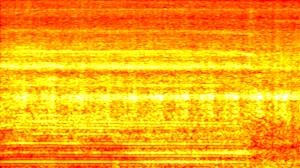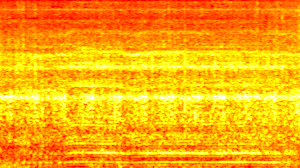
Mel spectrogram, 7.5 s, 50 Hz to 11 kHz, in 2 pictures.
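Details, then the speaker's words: 1980 Yamaha QT50 two-stroke moped on its test run after its first start in eight years and many new parts: steady buzzing hum with even pitch and a consistent beat. Runs good, nice and quiet, no issues. "yeah runs good definitely no issues so nice and quiet"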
